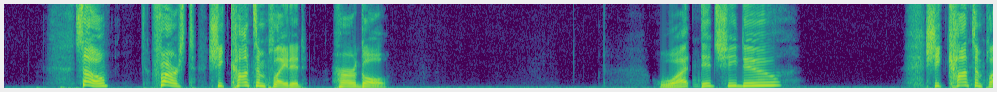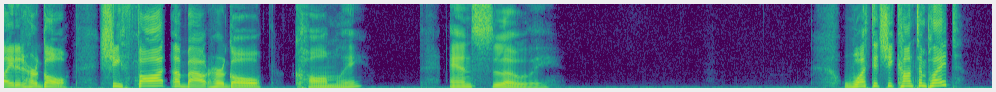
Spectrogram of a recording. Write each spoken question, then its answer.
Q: What did she contemplate?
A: Her goal. She contemplated her goal.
